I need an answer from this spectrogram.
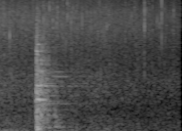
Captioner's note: konk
